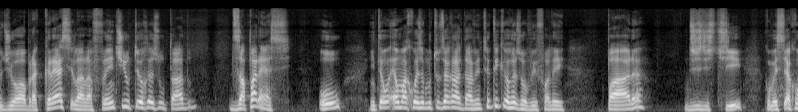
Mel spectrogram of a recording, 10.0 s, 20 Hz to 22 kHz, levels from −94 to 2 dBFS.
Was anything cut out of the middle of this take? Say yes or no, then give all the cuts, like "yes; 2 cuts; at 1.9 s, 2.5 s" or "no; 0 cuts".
no; 0 cuts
